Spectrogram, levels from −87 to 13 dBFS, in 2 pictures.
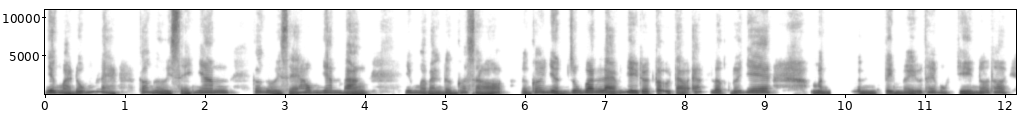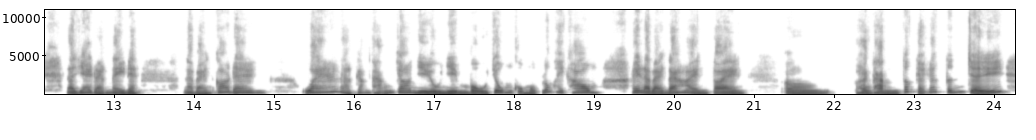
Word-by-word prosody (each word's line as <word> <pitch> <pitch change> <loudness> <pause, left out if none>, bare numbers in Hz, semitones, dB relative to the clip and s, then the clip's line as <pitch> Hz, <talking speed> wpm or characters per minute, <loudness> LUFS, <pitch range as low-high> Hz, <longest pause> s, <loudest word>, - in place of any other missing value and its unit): nhưng 230 -1 +6
mà 190 -4 +1
đúng 215 - 0
là 250 - -2 0.3
có 265 - 0
người 205 -10 +1
sẽ 175 +2 0
nhanh, 240 0 +2 0.3
có 270 - +2
người 220 -10 0
sẽ 175 - -2
hông 225 -2 0
nhanh 225 -1 0
bằng, 180 -3 +2 0.5
nhưng 225 -1 -1
mà 200 -2 -1
bạn 175 +1 -2
đừng 185 -2 -1
có 235 +7 -2
sợ, 185 -4 0 0.2
đừng 190 -1 -2
có 260 - +1
nhìn 225 -9 +3
xung 250 +1 +1
quanh 255 0 +7
làm 205 -4 +4
cái 260 - -2
gì 240 -5 +7
rồi 210 -3 +1
tự - - -1
tạo - - 0
áp 300 - -3
lực 230 -6 0
nữa 205 - -1
nha. 255 +2 +2 0.5
Mình 205 -4 0 0.3
mình 185 -1 -1
tìm 180 0 0
hiểu 185 -2 0
thêm 250 -3 +1
một 210 -3 -5
chuyện 180 -1 +1
nữa 205 +2 0
thôi, 250 -3 0 0.4
là 200 - +2
giai 210 +3 +1
đoạn 185 -1 -2
này 185 -2 +1
nè, 180 -1 +2 0.6
là 195 -1 -3
bạn 170 0 -2
có 270 +2 +2
đang 235 -4 +1 0.6
quá 250 +1 +2 0.2
là 220 -11 -1
căng 215 -1 -6
thẳng 210 +3 -4
cho 245 -3 +2
nhiều 200 -5 +5
nhiệm 170 0 +2
vụ 160 -2 +2
chung 225 0 +4
cùng 185 -3 -4
một 175 -1 -2
lúc 280 +5 0
hay 265 -3 -2
không? 245 -1 +2 0.4
Hay 245 -2 +3
là 200 -3 +3
bạn 165 -2 0
đã 190 +2 +2
hoàn 200 -8 0
toàn, 180 -2 +1 0.5
ờ, 175 -2 0 0.7
hoàn 185 -3 -1
thành 170 -3 0
tất 315 - +1
cả 190 - -3
các 305 +1 -3
tín 265 -1 +2 0.2
chỉ, 195 - +5
210 Hz, 200 wpm, -22 LUFS, 180-245 Hz, 0.7 s, quanh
